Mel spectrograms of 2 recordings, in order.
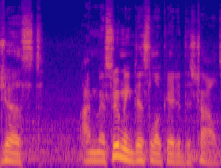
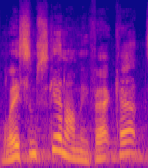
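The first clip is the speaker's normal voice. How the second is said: high, loud cheerful call; excited call; 7 semitones higher, 6 dB louder than usual. Retold or imitated. Uncle calling loudly to his nephew, high and excited. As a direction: belt it out to the kid, bouncing with glee.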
